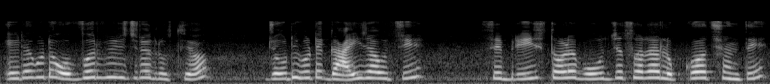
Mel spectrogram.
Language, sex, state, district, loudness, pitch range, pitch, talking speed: Odia, female, Odisha, Khordha, -16 LUFS, 260-310 Hz, 280 Hz, 140 wpm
